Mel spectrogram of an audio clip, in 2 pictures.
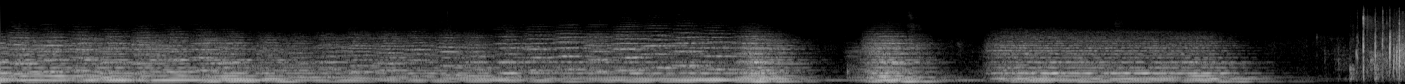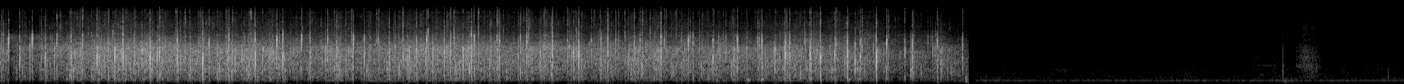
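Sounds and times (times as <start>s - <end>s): string orchestra chord: 0.0s - 13.1s
audience applauding: 13.2s - 23.8s.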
